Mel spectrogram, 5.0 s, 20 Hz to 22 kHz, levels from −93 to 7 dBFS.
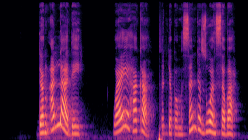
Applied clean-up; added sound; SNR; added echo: neural mask model DeepFilterNet 3.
